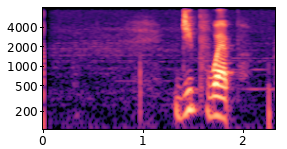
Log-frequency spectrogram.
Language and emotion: Russian, neutral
